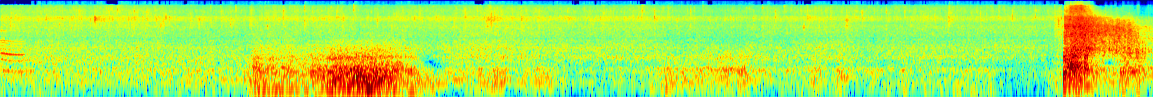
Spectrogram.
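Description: Steady heavy rain from a supercell thunderstorm with hail in Rosenberg, a rumbling swell of thunder midway and a sudden loud crack from a close lightning strike near the end, no talking.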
